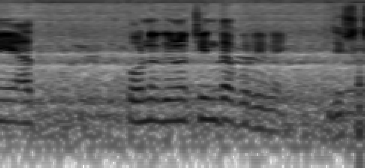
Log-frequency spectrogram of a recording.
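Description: A man speaking, with a short pause about half a second in, over a steady engine hum in the background.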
